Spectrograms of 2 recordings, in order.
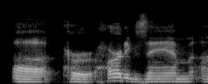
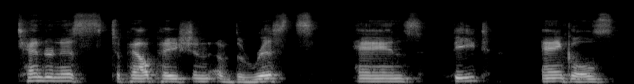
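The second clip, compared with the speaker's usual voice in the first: slow, spaced-out dictation-like speech. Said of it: "I'm slowing down for you because I'm talking too fast".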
